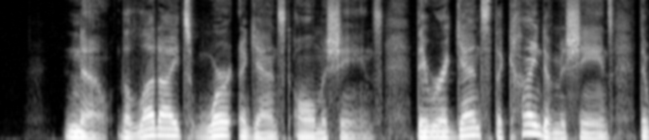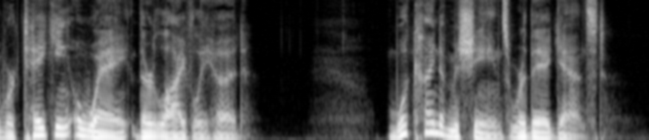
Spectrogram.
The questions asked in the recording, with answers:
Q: What kind of machines were they against?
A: They were against the kinds of machines that were taking away their livelihood.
